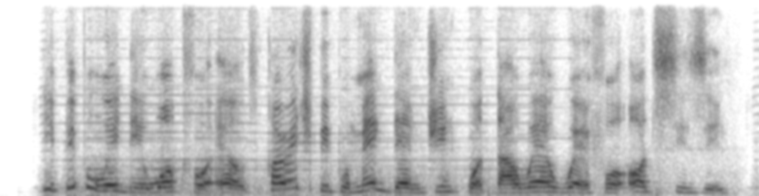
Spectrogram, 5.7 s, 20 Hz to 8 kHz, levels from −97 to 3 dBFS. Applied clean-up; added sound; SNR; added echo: neural separator model SepFormer DNS4.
